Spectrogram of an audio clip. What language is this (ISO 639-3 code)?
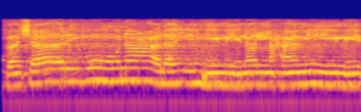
ara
